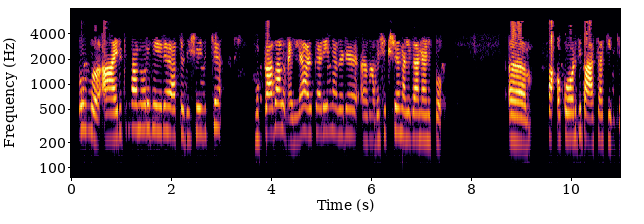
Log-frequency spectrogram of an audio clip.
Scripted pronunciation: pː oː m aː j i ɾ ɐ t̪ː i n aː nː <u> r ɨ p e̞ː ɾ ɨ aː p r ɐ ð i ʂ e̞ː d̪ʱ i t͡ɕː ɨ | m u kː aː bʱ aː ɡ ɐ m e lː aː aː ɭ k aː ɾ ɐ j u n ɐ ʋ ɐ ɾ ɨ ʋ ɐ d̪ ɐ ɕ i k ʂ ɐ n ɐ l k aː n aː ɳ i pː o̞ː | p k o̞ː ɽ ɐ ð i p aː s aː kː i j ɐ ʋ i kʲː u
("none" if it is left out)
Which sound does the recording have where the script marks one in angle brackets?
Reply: uː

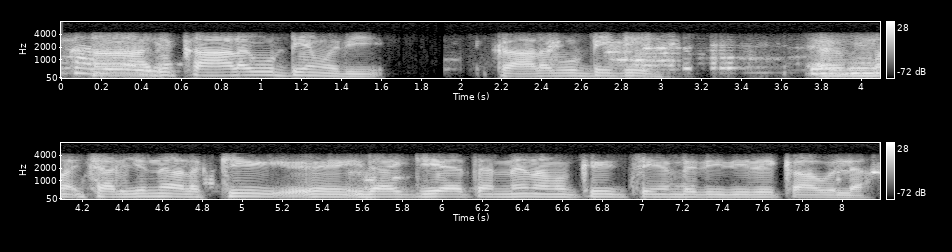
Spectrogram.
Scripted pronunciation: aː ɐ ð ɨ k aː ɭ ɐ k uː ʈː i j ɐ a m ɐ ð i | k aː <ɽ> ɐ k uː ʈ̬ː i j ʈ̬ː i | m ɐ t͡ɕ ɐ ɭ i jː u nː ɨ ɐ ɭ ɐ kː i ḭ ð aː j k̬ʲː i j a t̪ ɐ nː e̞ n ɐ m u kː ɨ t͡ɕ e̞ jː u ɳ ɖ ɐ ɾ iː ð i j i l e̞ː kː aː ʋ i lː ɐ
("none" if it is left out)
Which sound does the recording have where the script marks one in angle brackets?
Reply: ɭ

